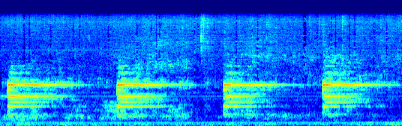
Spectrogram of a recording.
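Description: A tower bell tolling slowly: four strokes about two seconds apart, each ringing out and fading before the next.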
